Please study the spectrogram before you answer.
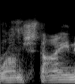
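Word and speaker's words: Rammstein: inch nails i love ramstein or rahm stein however you want to pronounce it but you know i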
